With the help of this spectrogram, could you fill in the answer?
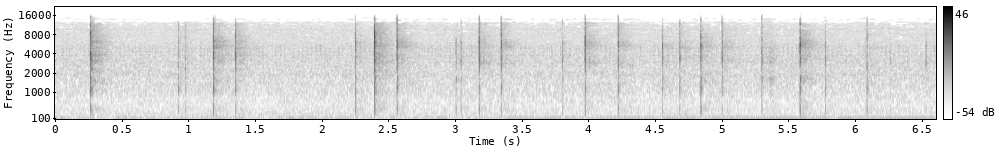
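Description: A flat grey rigid cardboard box lid, about the size of a book, is held in the hands and tapped and scratched with long dark nails. Sharp, dry, bright clicks come in an irregular series over a soft scratching texture and a steady low hum. Each tap dies away almost instantly.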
